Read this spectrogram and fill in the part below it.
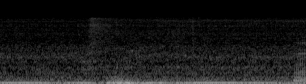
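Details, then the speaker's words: BMW 320i after repair (engine removed and reinstalled), codes cleared, radiator coolant slightly above normal, at idle: smooth, low, even rumble with no squeal, ticking or hunting; smooth, no noise or oscillation, normal idle. "funcionamento do carro agora tá suave sem barulho sem oscilação mais um BMW aí que foi salvo né"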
